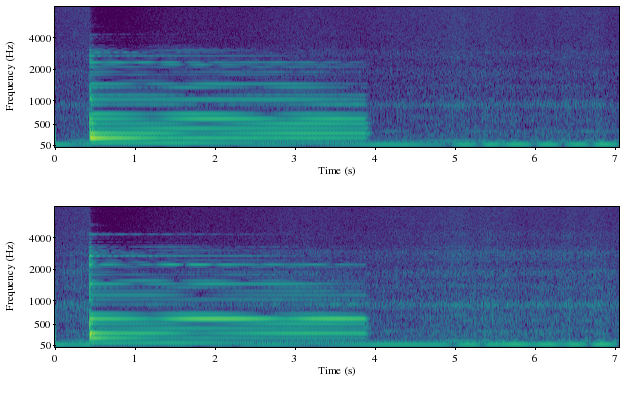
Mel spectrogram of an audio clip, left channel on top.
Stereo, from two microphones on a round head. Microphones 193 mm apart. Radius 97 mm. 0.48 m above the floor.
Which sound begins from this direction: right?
A piano, at 0.4 s.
